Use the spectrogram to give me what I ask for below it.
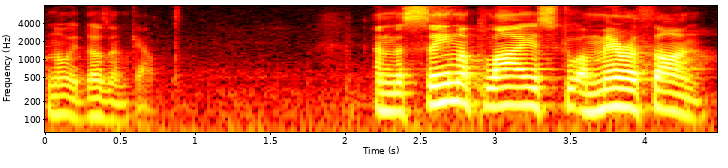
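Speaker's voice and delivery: ordinary talk, nothing marked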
